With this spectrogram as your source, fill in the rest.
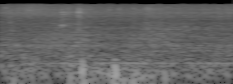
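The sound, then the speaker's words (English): Strong wind blows outdoors at the corner of Magic Way and Disneyland Drive, across the street from the Downtown Disney sign, a steady low rumble buffeting the microphone with a couple of brief thumping gusts; no one speaks. “As I'm sure you can hear, it's really windy.”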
